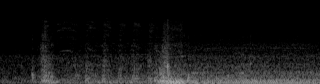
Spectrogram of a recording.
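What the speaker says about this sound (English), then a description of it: "Now restart the car, turn the ignition on, allow the pump to run for a few seconds" An Opel Vectra C starts up after a fuel filter change: a short whirr of the fuel pump and starter, then the engine catches and settles into a steady, close idle.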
